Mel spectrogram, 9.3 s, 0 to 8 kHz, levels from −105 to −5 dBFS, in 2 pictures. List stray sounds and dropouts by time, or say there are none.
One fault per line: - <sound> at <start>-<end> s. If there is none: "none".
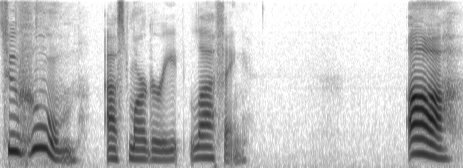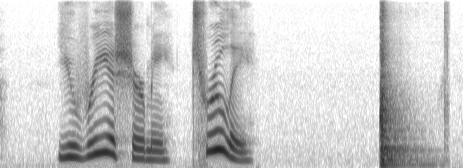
- thud at 8.4-9.1 s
